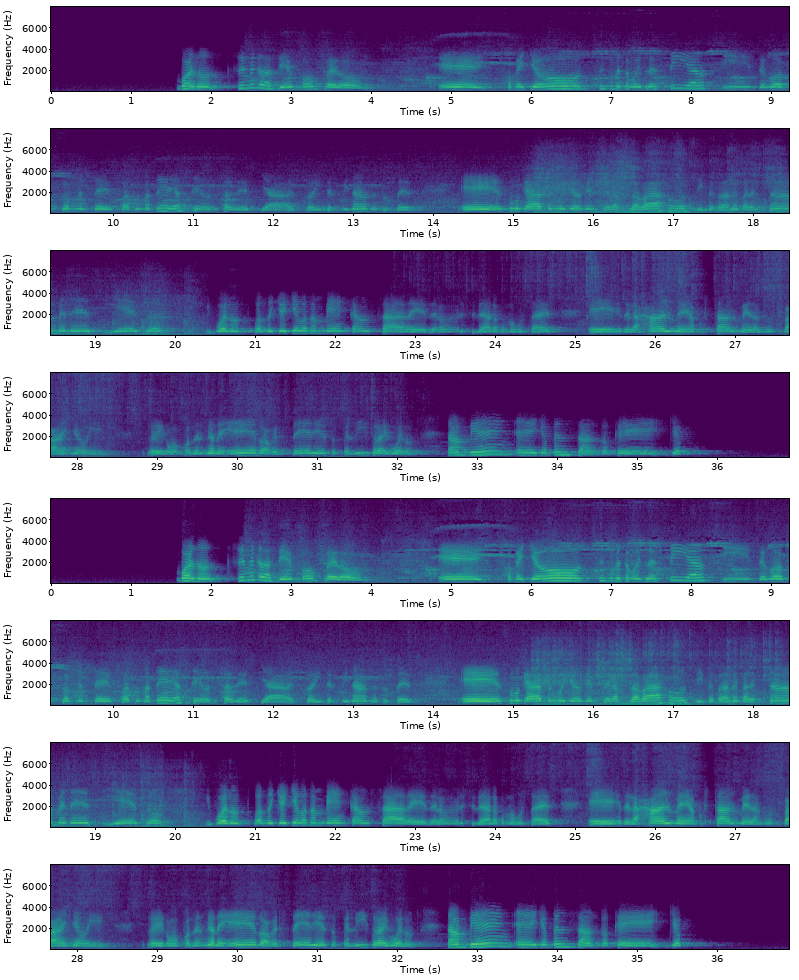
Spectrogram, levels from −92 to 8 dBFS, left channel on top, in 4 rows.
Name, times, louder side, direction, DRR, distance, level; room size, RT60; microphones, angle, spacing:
voice 1, 1.6-2.1 2.3-4.0 4.8-5.4 5.7-13.7 14.0-20.1 20.4-28.4 28.9-35.6, right 3 dB, 35° right, 13 dB, 0.5 m, -31 dB
sound 1, 2.4-19.9, right 5 dB, 60° right, 0.8 m, -50 dB
sound 2, 15.1-20.6, right 2 dB, 80° right, 3.6 m, -46 dB
sound 3, 22.6-32.9, left 2 dB, 40° left, 3.9 m, -60 dB
12.0 x 6.0 x 6.4 m, 0.87 s
head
